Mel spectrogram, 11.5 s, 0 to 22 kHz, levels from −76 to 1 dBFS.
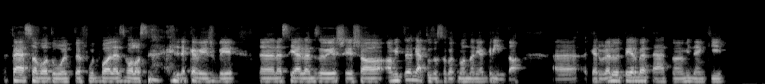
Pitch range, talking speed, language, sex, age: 95-115 Hz, 100 wpm, Hungarian, male, 20-39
